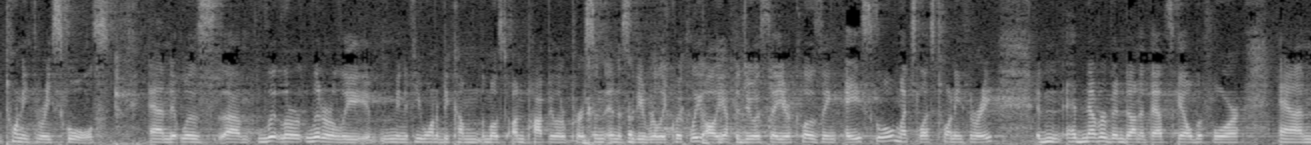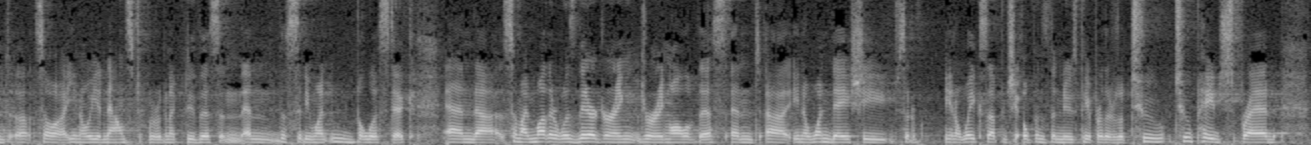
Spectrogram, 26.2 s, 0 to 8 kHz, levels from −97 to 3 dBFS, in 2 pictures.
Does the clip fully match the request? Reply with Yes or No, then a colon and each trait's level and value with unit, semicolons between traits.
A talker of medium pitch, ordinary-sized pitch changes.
No: medium, 175 Hz; narrow, 1.7 semitones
